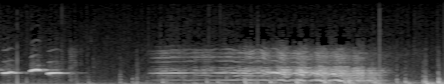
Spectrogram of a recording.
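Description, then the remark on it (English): A boy gives a couple of quick whistle notes, then the horse White Star trots to the barrier in a hidden valley with steady clip-clopping hoofbeats and lets out a long, loud, wavering whinny over the hooves. “White Star was strong again and trotted to the barrier when he heard the boy's whistle.”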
